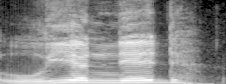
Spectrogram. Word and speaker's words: Leonid: One of them being a meteor shower, the Leonid, I believe it's pronounced, a Leonid meteor shower.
